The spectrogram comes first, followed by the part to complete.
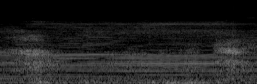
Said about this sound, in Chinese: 震动声音这么大，都没有吵到他。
